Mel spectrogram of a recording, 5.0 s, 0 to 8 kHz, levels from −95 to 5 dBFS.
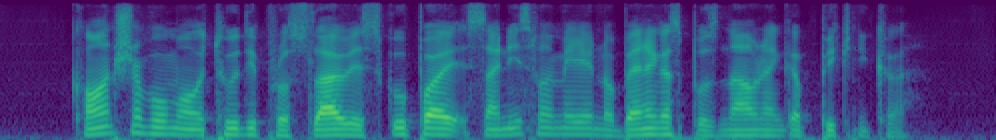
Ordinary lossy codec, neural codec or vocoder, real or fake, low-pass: none; codec, 16 kHz, 2 kbps, X-Codec, HuBERT features, trained on LibriSpeech; fake; 7.2 kHz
